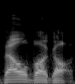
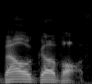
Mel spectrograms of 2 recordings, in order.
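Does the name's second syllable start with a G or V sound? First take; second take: V; G. First: The second syllable starts with a V sound. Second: The second syllable starts with a G sound. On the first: The speaker calls it wrong. "I think I put another V in there" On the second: The speaker calls it right. "No, it's Valgavoth. There we go"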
